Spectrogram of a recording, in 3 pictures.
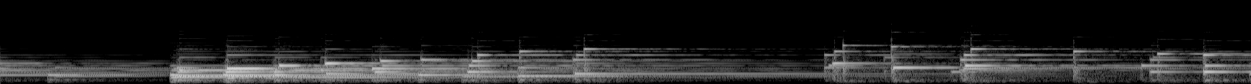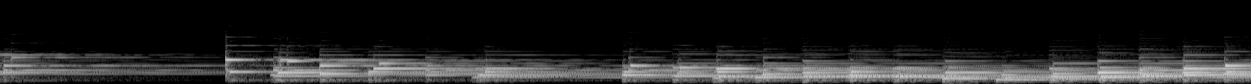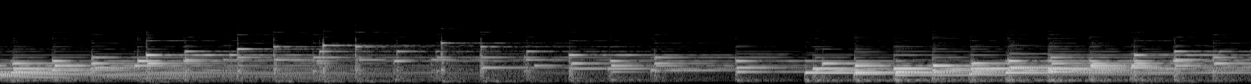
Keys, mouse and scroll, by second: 2.3 n, 4.2 shift+d, 11.1 Tab, 13.0-15.1 middle drag, 15.1 alt+z, 15.9 shift+middle click, 16.6-17.8 scroll up 8, 17.8 shift+middle click, 18.4-19.3 scroll up 3, 19.3-24.3 middle drag, 24.5-26.7 drag, 27.7-28.8 scroll down 6, 28.8-31.8 middle drag, 33.1 f, 34.3 scroll down 4, 34.5-35.9 middle drag, 35.9 Tab, 36.7-37.5 middle drag.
